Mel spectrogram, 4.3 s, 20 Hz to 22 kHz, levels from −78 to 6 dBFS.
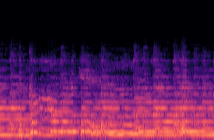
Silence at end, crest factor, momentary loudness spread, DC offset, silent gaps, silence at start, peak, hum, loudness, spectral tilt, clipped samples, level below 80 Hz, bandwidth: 0 s; 12 dB; 2 LU; under 0.1%; none; 0 s; -4 dBFS; none; -17 LUFS; -9.5 dB/octave; under 0.1%; -50 dBFS; 5.8 kHz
